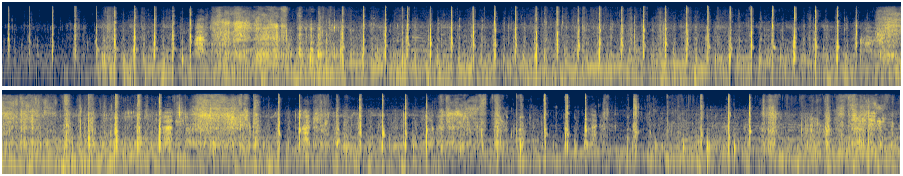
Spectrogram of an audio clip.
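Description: A person chewing cooked chicken with an open mouth: wet lip-smacking clicks several times a second, with a few longer noisy bursts as meat is torn from the bone.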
